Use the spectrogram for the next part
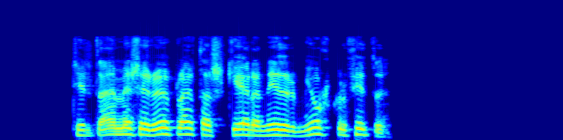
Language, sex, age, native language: Icelandic, male, 70-79, Icelandic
